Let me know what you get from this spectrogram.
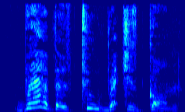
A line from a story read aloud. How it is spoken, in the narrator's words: suddenly said Julian fiercely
